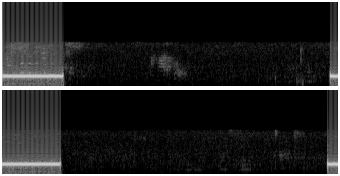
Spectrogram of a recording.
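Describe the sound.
Ringback tone of an outgoing phone call: a steady one-second beep sounds twice, each followed by about four seconds of near silence, and a third beep begins at the end.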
